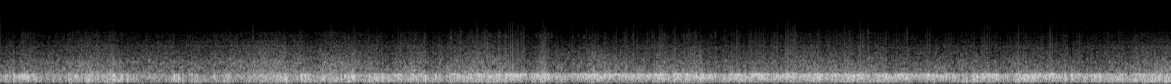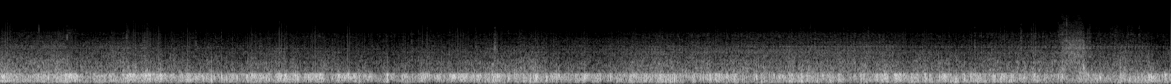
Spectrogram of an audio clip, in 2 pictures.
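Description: Wind buffeting the microphone of a camera riding on a moving vehicle: a steady, loud, dull rumble, with a brief hiss near the end.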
